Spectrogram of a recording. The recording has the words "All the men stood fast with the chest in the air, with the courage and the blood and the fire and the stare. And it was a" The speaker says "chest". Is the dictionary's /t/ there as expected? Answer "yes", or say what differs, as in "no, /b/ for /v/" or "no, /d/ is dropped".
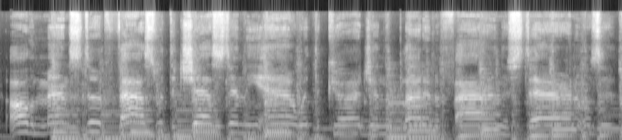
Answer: yes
